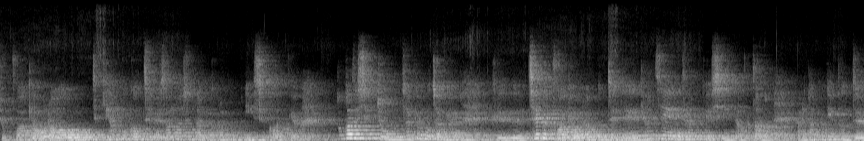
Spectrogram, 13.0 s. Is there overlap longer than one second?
No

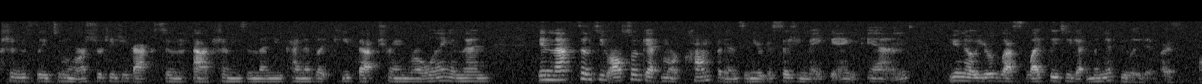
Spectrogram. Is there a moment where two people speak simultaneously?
No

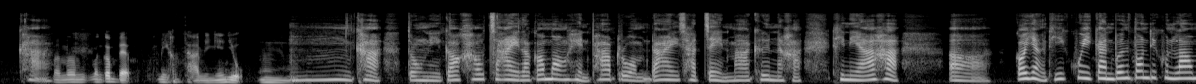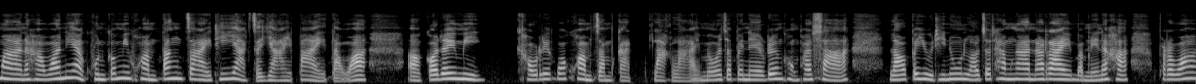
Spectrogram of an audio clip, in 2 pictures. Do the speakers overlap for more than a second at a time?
No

